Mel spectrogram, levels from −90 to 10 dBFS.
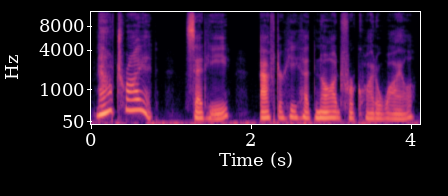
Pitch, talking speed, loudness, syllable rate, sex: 155 Hz, 190 wpm, -21 LUFS, 5.1 syllables/s, female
